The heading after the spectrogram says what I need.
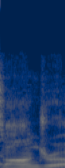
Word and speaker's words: Sandra: What's the correct way to say that? Sandra. Sandra. Well, sorry. Zandra, I heard her say earlier. Zandra? There's like a bit of a Z With and a C. Z.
